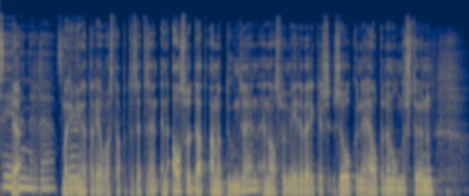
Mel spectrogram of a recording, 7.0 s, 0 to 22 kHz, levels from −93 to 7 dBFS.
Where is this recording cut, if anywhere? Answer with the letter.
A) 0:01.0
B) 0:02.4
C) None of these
C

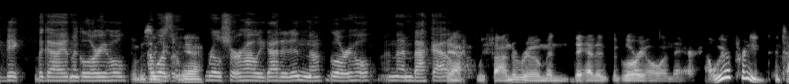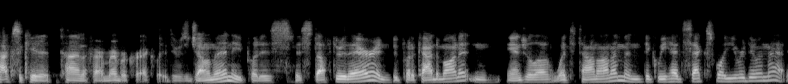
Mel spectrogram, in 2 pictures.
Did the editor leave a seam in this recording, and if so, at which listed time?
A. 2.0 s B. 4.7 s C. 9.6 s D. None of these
B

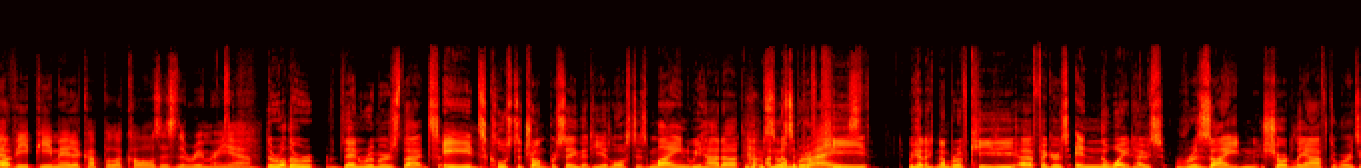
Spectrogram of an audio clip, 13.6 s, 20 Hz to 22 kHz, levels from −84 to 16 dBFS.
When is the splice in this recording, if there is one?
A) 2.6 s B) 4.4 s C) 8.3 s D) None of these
B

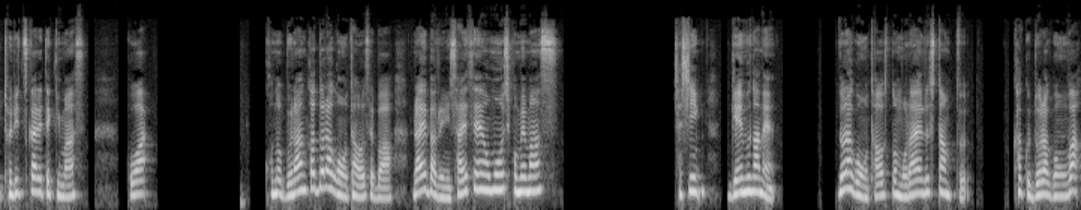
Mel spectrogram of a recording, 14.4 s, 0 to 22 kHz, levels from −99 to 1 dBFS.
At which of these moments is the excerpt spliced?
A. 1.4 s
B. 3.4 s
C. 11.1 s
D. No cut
B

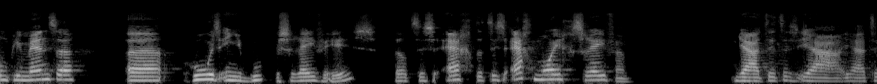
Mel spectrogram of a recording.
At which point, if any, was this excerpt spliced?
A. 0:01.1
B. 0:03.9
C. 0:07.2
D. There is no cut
C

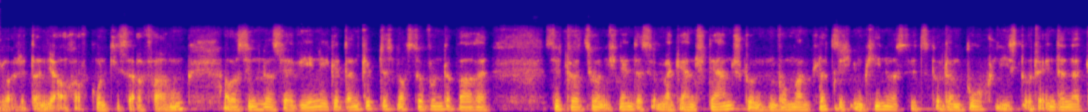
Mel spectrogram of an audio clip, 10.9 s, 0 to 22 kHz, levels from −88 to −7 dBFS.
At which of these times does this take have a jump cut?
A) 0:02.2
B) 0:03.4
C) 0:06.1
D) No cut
D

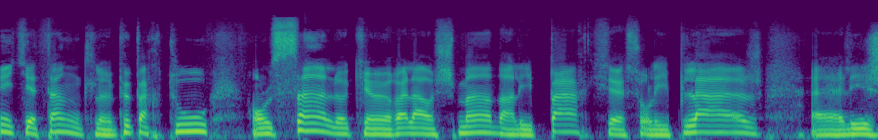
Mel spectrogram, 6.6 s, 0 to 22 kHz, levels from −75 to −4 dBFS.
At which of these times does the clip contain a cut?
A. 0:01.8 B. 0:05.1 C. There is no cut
C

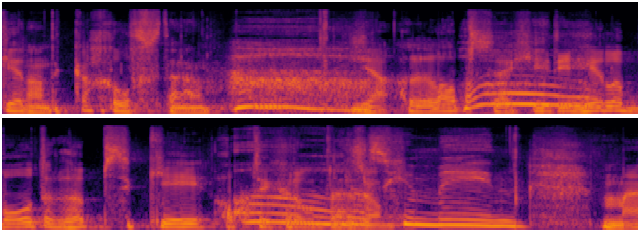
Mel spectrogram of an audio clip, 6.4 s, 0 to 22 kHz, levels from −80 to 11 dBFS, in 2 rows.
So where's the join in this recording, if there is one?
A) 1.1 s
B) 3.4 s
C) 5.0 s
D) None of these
D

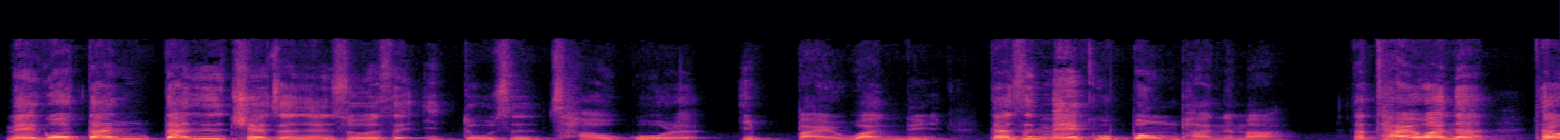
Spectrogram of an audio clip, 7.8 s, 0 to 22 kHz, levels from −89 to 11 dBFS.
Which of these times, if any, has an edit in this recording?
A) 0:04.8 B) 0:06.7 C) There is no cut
B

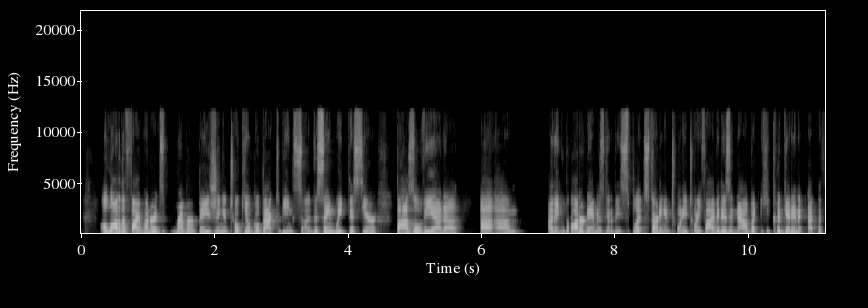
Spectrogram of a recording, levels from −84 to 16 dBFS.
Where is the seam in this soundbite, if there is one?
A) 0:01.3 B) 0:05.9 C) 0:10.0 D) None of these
D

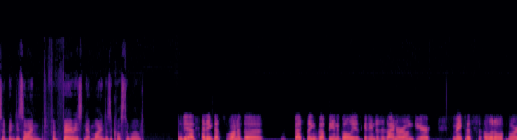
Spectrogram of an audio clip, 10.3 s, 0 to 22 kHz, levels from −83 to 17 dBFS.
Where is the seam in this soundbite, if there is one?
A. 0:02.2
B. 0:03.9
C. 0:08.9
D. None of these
B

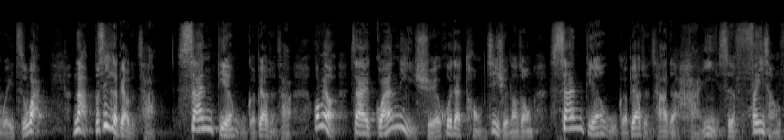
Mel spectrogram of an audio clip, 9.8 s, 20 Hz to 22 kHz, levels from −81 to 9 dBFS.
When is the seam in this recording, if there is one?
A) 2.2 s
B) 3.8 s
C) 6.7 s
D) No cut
A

